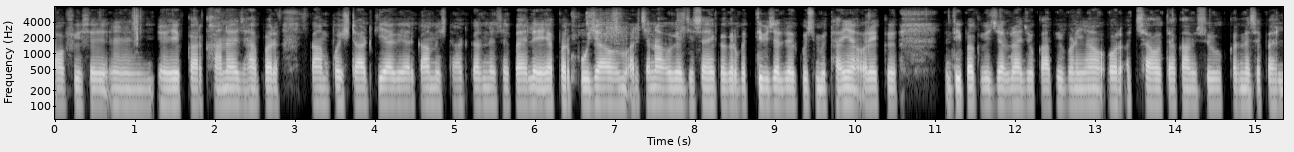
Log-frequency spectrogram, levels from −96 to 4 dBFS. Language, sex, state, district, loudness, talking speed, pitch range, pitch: Hindi, male, Uttar Pradesh, Etah, -18 LUFS, 205 wpm, 110-115 Hz, 110 Hz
